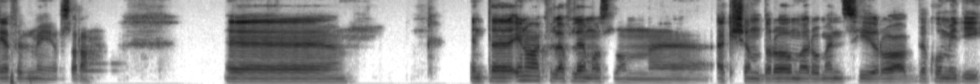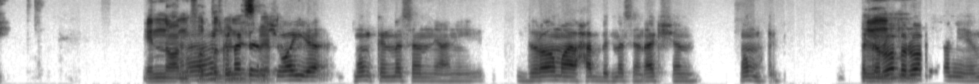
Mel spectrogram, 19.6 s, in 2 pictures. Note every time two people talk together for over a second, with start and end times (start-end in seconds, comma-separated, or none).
11.6-12.8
